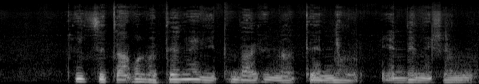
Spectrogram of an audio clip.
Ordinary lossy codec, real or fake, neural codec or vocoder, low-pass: none; fake; codec, 44.1 kHz, 1.7 kbps, Pupu-Codec; none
